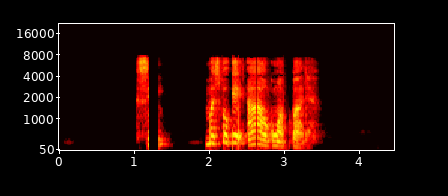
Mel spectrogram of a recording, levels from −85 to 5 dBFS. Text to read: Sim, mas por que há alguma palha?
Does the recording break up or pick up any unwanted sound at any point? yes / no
yes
